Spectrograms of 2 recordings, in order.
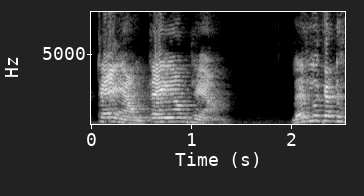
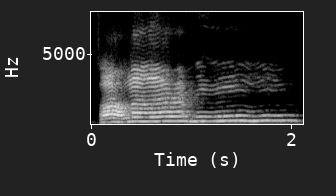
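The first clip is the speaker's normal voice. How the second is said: slow drawn-out call; 4 dB quieter, much slower than usual. Acted. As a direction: stretch out follow me, very slowly. Dramatic slow come-along call.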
